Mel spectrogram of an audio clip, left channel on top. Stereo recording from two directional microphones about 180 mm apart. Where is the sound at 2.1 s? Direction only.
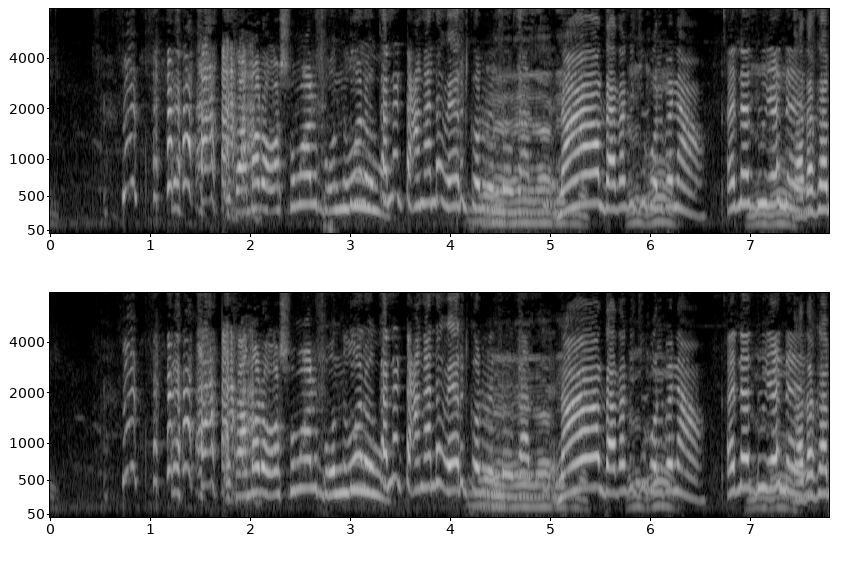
35° right (ahead or behind).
